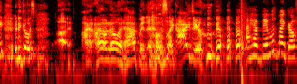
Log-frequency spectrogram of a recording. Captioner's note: laughs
